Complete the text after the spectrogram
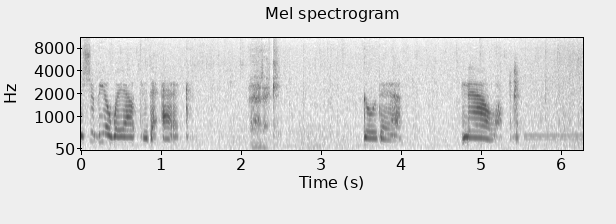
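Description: A woman speaks calmly through a phone line.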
